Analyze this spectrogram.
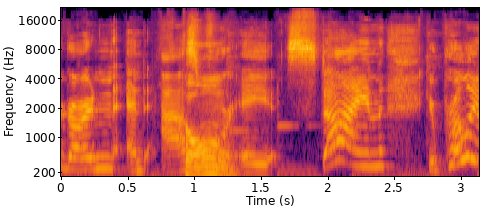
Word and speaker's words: Stein: S t at the beginning of a word always turns the s into a shh sound. Stein, not stein. Steinstein in German.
